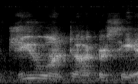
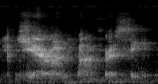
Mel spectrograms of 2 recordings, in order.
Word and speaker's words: gerontocracy: and he most he most pronounc certainly pronounced geontocracy as if it were government by Jews but in fact I do believe he tried to say gerontocracy yeah obviously he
